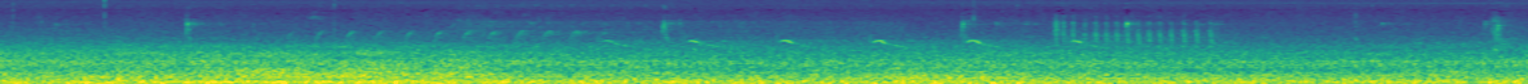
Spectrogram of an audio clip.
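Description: Steady low outdoor background noise with a songbird singing over it: a quick run of faint high ticks, then about six short downslurred chirps at roughly two a second, ending in a brief rapid buzzy trill.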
